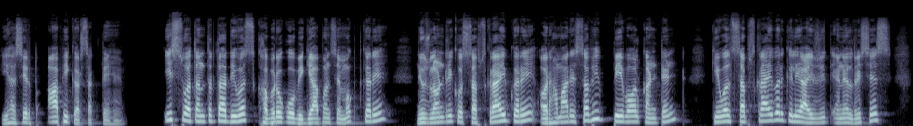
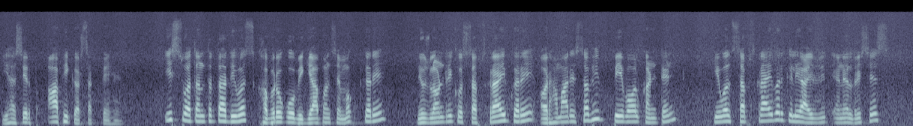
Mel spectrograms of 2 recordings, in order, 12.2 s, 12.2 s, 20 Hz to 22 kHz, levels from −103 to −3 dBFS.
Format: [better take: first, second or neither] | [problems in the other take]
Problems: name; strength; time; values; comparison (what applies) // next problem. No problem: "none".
first | hiss; noticeable; throughout; 15 dB below the speech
